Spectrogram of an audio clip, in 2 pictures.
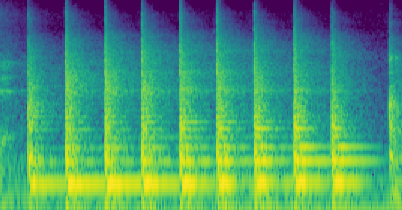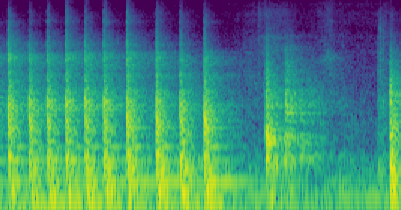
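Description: Mallet tapping stoppers into large square wooden organ pipes to seat them with a snug fit. The first nine or so even blows come about two and a half a second, each with a hollow, pitched ring. About four seconds in they turn lighter and quicker, at a lower pitch, and fade out a little before one last hard tap at the end.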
